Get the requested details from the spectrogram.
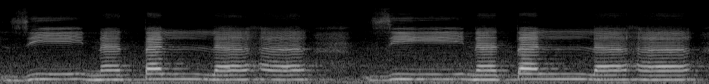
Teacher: zinatal la baris atas, jangan baca dengan panjang lagi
